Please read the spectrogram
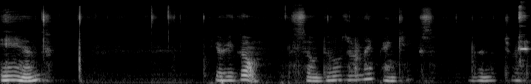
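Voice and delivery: speaking in a whisper. Making pancakes while the household is still asleep, whispering. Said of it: "I'm whispering".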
